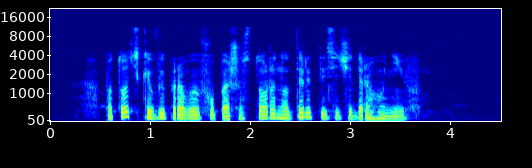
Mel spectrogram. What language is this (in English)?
Ukrainian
